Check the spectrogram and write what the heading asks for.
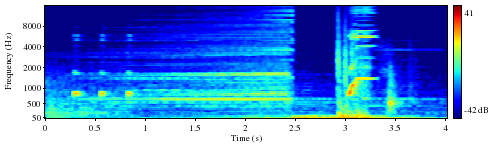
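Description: Rubber chickens being squeezed: three short squeaks, then a long held squawk that cuts off suddenly, and a loud rising squeal about three seconds in.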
